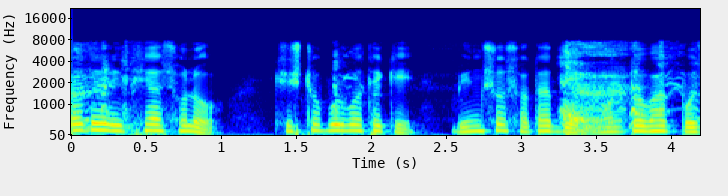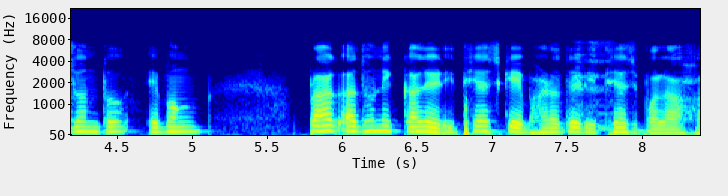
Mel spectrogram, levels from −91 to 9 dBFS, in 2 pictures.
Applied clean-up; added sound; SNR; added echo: none; Cough; 13 dB; none.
